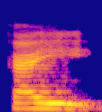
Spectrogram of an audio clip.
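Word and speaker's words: χ: C atau kai kadang orang membacanya k^ ya keefisien korelasi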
